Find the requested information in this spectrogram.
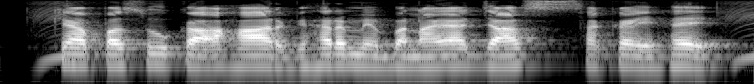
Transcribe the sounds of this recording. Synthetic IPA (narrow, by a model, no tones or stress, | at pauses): kjapəsukaaːɦaːɾɡʱəɾmẽbənaːjad͡ʒaːsəkəɦɛː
